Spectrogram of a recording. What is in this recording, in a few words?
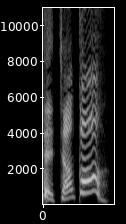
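Voice Japanese; may; finish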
